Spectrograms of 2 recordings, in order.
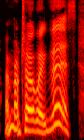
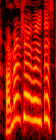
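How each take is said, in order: First: First voice, close to usual pitch; role-play voice. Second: Very high put-on voice; different role-play voice. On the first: Parent practicing different voices with a child, measured first voice. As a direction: demonstrate a measured starting voice. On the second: Parent practicing different voices with a child, very high voice. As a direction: jump right up into a silly high register. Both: Shown as a demonstration. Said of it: "let's speak in different voices".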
